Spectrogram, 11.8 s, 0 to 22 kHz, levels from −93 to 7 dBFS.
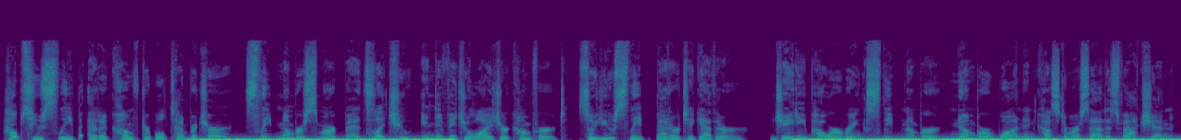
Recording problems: low rumble; loud; from 2 to 4.5 s and from 8 s on; as loud as the speech

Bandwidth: 15.5 kHz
